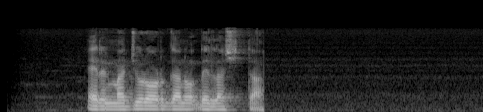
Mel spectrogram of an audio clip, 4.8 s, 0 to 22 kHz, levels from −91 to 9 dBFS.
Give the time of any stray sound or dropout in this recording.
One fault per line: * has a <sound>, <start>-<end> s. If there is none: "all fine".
all fine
